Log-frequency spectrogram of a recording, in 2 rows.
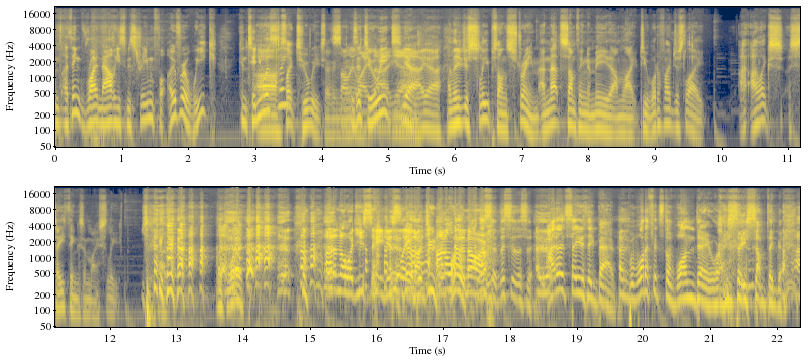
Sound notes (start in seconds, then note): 6.3 affirmative murmuring; 12.5 Joey and Garnt laughing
